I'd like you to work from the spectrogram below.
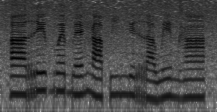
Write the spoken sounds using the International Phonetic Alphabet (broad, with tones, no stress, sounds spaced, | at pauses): a˨ r e˦ ɡʷ ɛ˦ b ɛ˨˦ ŋ a˨ p i˦ ŋ ɪ˦ r a˨ w e˦˨ m ɣ ã˦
